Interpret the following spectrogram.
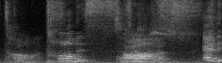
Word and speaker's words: Thomas: this is always a silent totally filipino see Thomas Tom Thomas Tom and it's not an all right everybody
